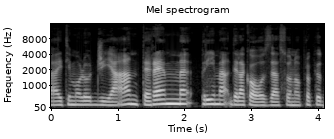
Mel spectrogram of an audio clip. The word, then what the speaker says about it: Anterem: Noi preferiamo chiamarla anterem, ci abbiamo fatto slittare l'accento tonico. – Ah, giusto, sulla E, sì.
